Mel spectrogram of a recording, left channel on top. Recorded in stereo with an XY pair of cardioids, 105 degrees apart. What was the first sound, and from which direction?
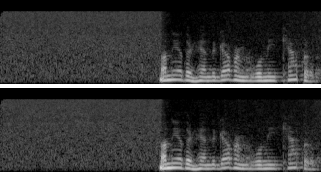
A man speaking, 35° right.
